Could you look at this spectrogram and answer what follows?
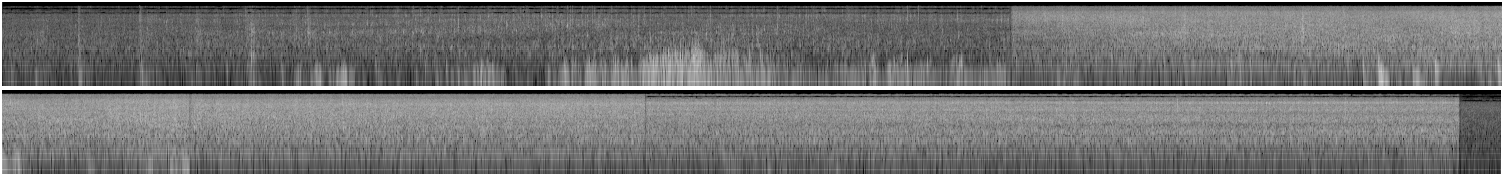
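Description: Footsteps on a stony forest path over faint background for about ten seconds, then the steady rush of a small waterfall splashing into a pool, which cuts off abruptly near the end.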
